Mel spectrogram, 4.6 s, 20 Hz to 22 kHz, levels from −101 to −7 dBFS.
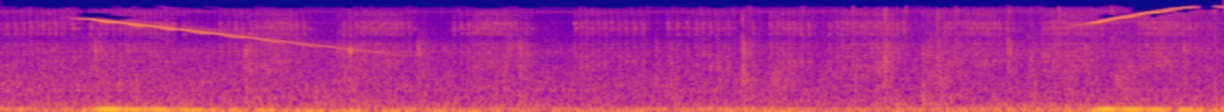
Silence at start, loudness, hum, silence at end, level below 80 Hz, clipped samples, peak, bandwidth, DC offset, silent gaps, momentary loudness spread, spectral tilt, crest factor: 0 s; -30 LUFS; none; 0 s; -40 dBFS; under 0.1%; -14 dBFS; 18 kHz; under 0.1%; none; 16 LU; -3 dB/octave; 16 dB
